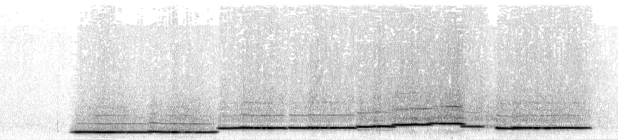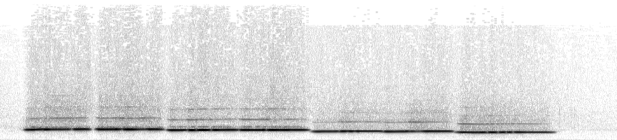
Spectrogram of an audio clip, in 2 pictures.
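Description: A person whistles a simple tune alone, clear, with steady sustained notes stepping up and back down across several phrases, a short pause midway.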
